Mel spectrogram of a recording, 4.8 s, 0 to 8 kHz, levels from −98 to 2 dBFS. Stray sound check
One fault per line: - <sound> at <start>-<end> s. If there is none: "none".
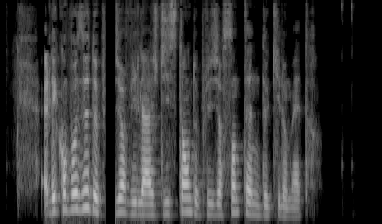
- dropout at 1.3-1.4 s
